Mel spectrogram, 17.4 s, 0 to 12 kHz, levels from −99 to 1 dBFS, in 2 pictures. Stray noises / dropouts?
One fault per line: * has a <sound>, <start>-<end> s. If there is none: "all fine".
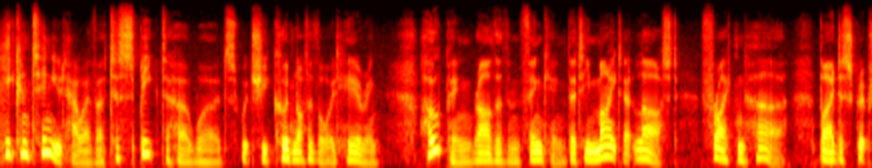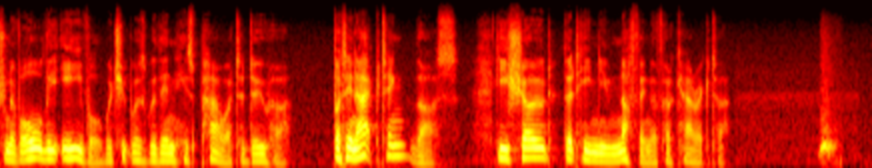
* has a whoosh, 16.9-17.2 s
